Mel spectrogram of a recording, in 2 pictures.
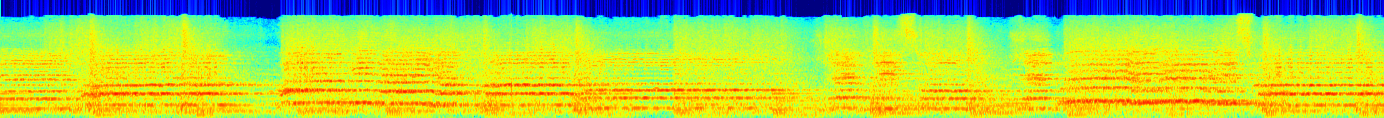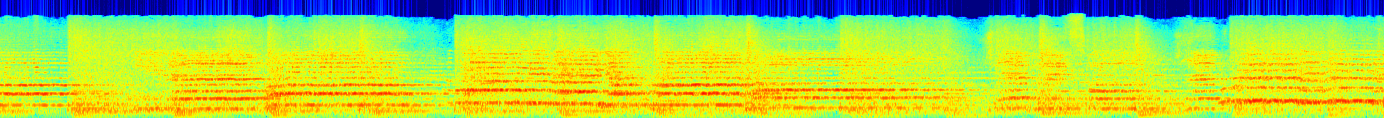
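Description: Women's choir of Basilian nuns singing sacred music in several-part harmony, in long held phrases of a few seconds with short breaks between them.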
